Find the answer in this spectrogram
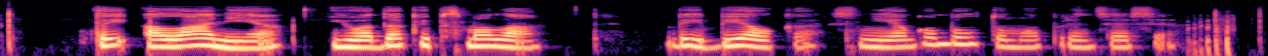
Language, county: Lithuanian, Vilnius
